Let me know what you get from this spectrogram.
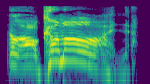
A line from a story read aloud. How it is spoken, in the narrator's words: Owl yelled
